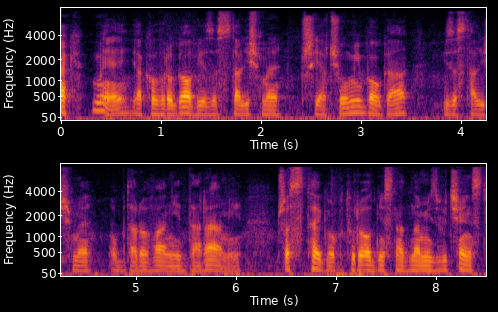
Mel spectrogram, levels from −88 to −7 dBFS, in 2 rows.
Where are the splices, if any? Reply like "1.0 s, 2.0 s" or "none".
none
